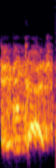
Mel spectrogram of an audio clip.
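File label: Turkish player killed enemy, mood med, speech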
